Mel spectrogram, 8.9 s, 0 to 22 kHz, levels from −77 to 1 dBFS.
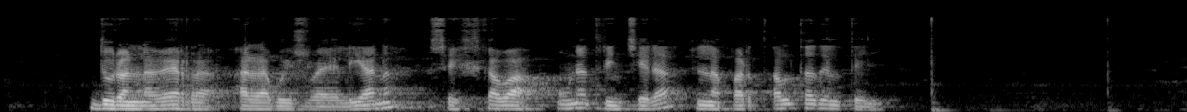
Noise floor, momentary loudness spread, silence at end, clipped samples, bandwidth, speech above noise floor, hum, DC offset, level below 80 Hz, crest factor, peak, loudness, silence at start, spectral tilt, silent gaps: -67 dBFS; 11 LU; 1.8 s; under 0.1%; 11.5 kHz; 43 dB; none; under 0.1%; -58 dBFS; 22 dB; -4 dBFS; -24 LUFS; 0.7 s; -6.5 dB/octave; none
